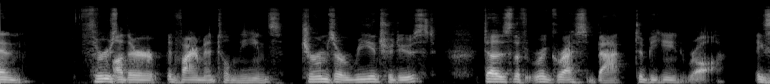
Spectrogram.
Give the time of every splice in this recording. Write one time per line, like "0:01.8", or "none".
0:01.1
0:05.2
